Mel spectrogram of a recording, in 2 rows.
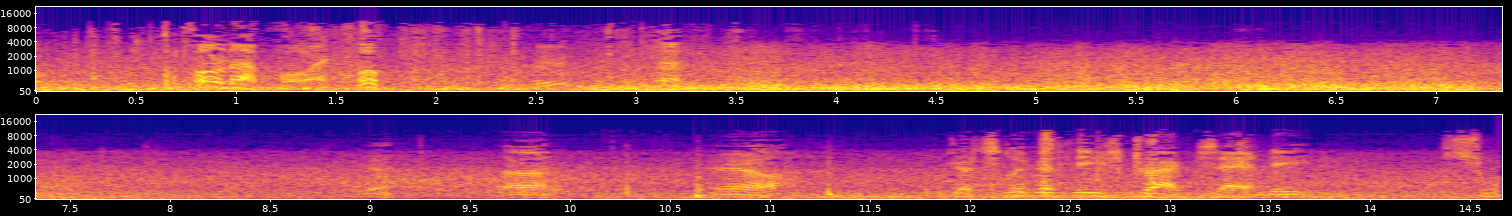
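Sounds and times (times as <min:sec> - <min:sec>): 
brief rustles: 0:00.0 - 0:03.8
strong wind roaring with gusty buffeting: 0:00.0 - 0:14.6
speech: 0:00.8 - 0:03.9, 0:11.9 - 0:13.8, 0:14.4 - 0:14.6.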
